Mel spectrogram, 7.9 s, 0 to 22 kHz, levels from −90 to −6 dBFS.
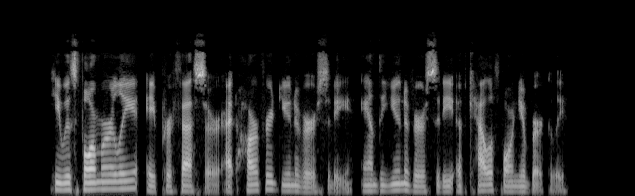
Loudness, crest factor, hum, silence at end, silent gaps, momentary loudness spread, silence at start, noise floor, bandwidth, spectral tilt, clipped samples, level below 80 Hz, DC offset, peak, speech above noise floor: -30 LUFS; 24 dB; none; 0.9 s; none; 12 LU; 0.65 s; under -90 dBFS; 10.5 kHz; -3 dB/octave; under 0.1%; -68 dBFS; under 0.1%; -8 dBFS; over 59 dB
